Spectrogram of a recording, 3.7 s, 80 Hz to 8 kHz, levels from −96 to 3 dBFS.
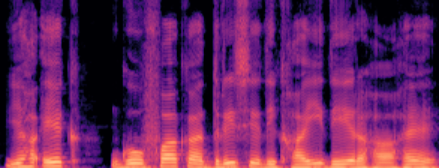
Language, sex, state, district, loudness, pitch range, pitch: Hindi, male, Jharkhand, Ranchi, -16 LUFS, 140-175 Hz, 155 Hz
